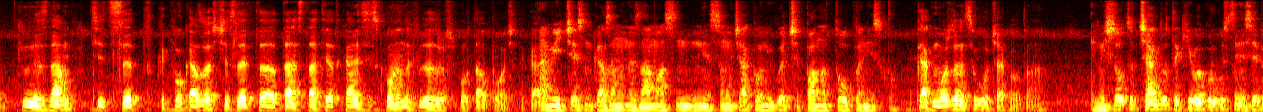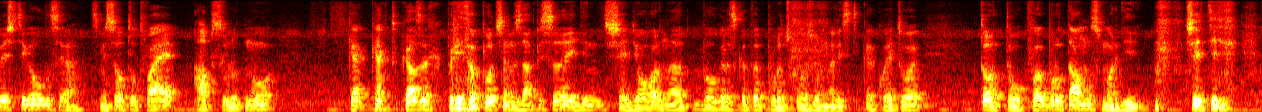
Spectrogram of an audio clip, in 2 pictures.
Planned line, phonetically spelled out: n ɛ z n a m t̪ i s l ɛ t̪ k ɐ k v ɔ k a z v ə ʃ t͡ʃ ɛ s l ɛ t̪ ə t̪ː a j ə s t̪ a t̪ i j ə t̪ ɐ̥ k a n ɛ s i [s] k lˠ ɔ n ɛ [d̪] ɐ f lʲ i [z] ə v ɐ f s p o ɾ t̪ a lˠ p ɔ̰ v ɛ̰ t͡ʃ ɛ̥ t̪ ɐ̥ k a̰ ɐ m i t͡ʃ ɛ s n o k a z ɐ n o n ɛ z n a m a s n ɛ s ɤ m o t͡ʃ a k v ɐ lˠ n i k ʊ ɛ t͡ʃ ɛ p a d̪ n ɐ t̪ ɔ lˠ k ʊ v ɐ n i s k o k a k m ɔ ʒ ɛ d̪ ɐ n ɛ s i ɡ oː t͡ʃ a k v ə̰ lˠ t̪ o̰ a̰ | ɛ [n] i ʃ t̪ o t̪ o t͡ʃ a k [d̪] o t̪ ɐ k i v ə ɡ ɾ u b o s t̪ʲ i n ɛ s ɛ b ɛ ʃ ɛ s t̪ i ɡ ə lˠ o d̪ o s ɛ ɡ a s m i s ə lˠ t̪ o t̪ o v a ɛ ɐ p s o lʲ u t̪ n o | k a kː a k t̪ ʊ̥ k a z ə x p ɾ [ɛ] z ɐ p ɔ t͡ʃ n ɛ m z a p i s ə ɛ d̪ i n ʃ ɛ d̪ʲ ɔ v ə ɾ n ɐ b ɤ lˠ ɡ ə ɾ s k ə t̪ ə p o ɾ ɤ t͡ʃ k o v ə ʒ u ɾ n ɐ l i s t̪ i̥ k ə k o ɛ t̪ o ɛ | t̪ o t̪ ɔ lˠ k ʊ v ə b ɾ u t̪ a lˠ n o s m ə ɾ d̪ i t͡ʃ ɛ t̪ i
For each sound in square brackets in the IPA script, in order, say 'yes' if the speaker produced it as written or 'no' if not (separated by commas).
yes, yes, yes, no, yes, no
